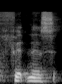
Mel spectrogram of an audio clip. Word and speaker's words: FTNSS: app Etc well uh so it's spelled Fitness ft NSS just like grinder is g r i ndr and uh you can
